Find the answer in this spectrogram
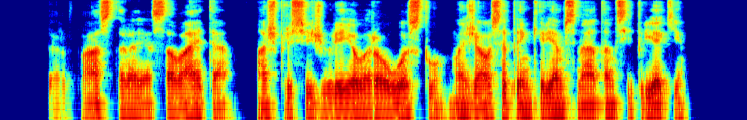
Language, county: Lithuanian, Marijampolė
